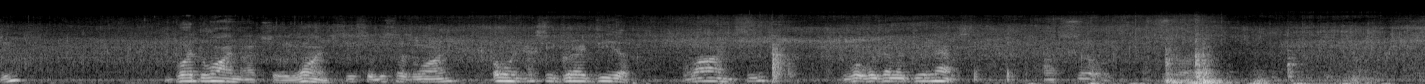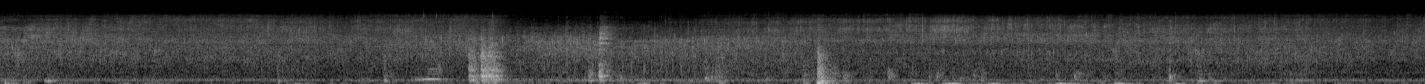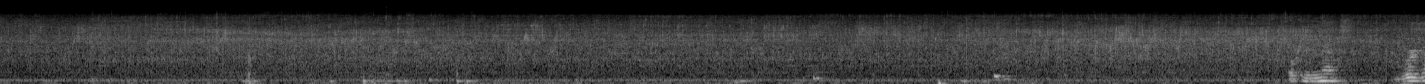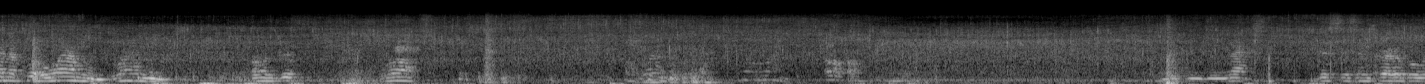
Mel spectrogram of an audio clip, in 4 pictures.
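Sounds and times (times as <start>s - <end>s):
beer sizzling on a hot grill: 0.0s - 57.0s.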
